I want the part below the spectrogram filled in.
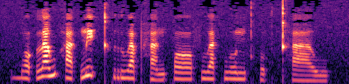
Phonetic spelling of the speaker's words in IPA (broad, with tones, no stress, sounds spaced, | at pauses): b ɔ˨˩ ʔ l a˦˥ w h a˨˩ t̚ m e˦˥ ʔ kʰ r u˧ a̯ pʰ a˩˦ n p ɔː˧ f u˧ a̯ k w o˧ n kʰ o˨˩ k̚ tʰ a˨˩ w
